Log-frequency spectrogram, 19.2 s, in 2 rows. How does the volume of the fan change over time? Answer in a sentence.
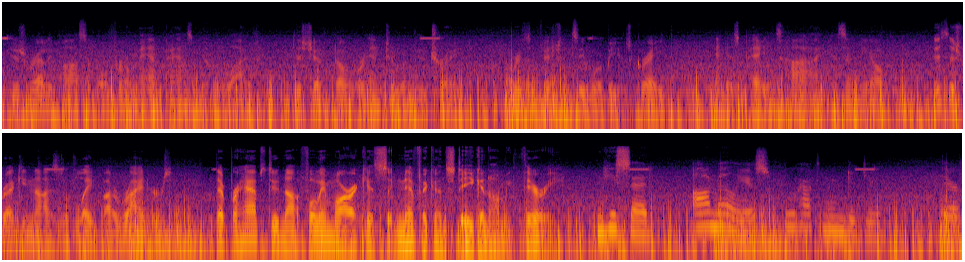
The volume of the fan stays about the same.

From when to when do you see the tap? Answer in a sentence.
You can't hear the tap here.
